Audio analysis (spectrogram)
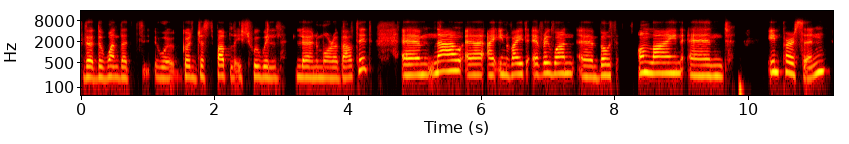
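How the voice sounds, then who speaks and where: A woman's voice: mid-range voice, bright, forceful tone, dry recording. A woman moderating a session, thanking the speaker and inviting questions with frequent hesitations.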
